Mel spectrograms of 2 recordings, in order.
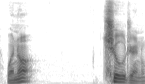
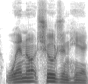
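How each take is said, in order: First: Put-on "We're not", long pause, then "children" landed hard; pause before children. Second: Said in the usual way. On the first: Shown as a demonstration.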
